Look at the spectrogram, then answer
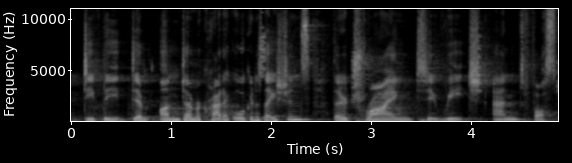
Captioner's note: none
